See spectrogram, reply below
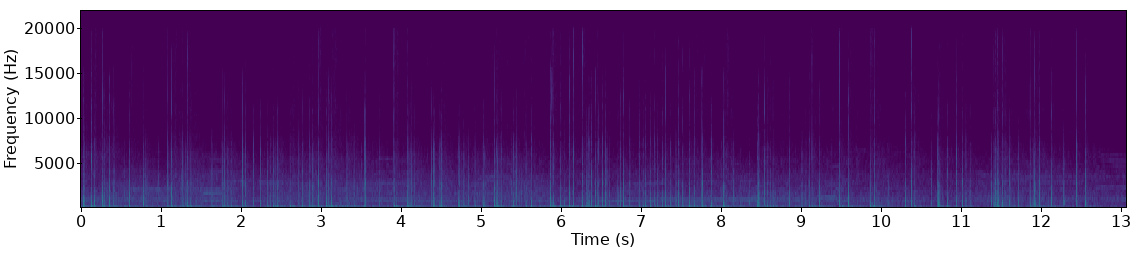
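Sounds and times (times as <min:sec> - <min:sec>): fireworks popping and crackling: 0:00.0 - 0:13.0.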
